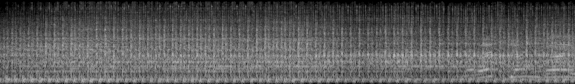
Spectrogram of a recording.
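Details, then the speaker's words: 2005 Suzuki King Quad 700, warm, with the microphone moved around the motor: a light, uneven tapping knock over a single-cylinder idle. It is worse on the clutch side and gets worse with revs, and the exhaust shows blue smoke; the owner is unsure whether it is top end or bottom end. "the knockin I kind of moved the microphone around a little bit to see if you could tell where it was coming from on the motor whether it's top end or lower end seems to be a worse on the clutch side that you can hear it but it means you know as you rev it it gets worse also"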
